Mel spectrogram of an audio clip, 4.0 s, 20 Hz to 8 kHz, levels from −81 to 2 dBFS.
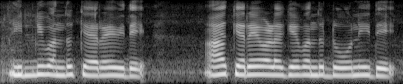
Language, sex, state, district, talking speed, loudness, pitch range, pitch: Kannada, female, Karnataka, Bidar, 150 wpm, -14 LUFS, 240-260 Hz, 250 Hz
